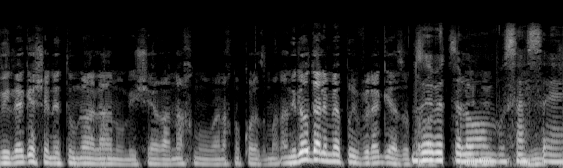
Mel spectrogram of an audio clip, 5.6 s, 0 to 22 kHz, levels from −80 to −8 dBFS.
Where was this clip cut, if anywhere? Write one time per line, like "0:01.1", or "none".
0:04.4

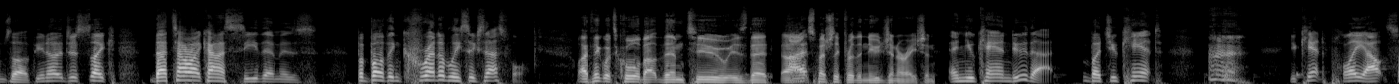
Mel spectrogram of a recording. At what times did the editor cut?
0:07.7
0:09.3

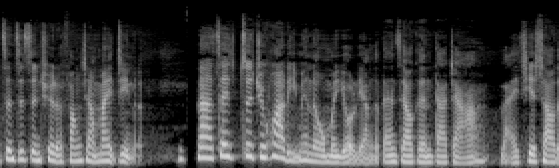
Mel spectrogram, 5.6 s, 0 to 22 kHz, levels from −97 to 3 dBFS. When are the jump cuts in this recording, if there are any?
0:01.9

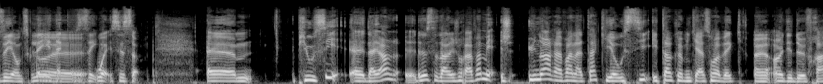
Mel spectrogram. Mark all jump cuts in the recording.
0:04.2

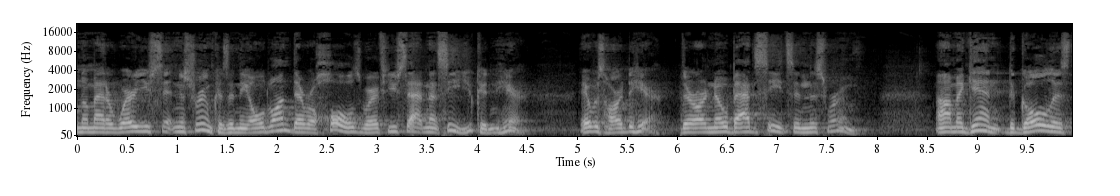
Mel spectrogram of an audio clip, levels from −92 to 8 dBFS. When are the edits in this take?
0:06.0

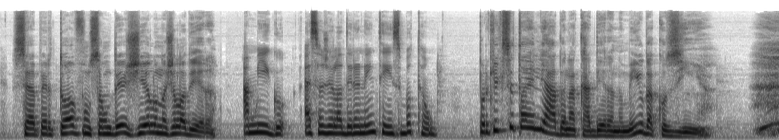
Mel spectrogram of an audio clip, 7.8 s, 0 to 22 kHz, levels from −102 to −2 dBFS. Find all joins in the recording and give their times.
none

